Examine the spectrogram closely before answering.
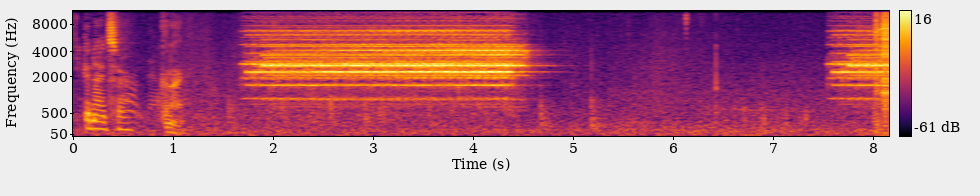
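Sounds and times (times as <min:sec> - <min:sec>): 
speech: 0:00.2 - 0:01.3
electric telephone bell ringing: 0:01.7 - 0:04.8, 0:07.6 - 0:08.1.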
